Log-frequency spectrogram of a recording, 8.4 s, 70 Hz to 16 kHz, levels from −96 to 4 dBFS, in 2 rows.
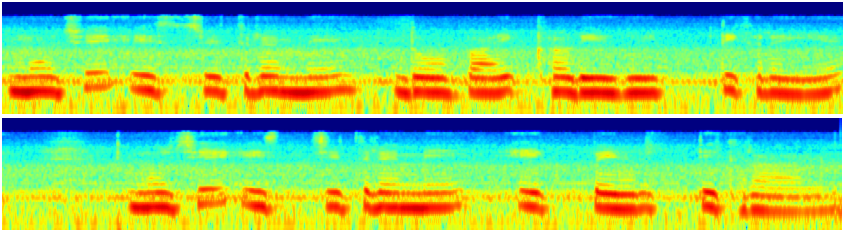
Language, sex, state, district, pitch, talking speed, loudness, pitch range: Hindi, female, Madhya Pradesh, Dhar, 210 Hz, 145 wpm, -15 LUFS, 200-220 Hz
